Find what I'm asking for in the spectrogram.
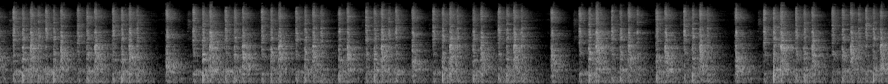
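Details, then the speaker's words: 1931 British Dodge Brothers UF-10 van, first start after restoration with no exhaust silencer and timing set by eye: very loud open-exhaust bark, lumpy uneven firing around ninety beats a minute. Rough running. "She frickin' runs! Oh my god! Well, now that's cool, except that is absolutely horrifically loud, and I've got ringing in my ears"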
